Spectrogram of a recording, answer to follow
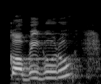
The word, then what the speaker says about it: Kabi Guru: Gurudev, Kabi Guru, and it is written as we pronounce it in Bengali. So Kabi Guru means Kavi Guru, correct?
